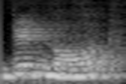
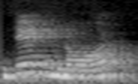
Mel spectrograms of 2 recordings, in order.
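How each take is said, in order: The two takes are said the same way.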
